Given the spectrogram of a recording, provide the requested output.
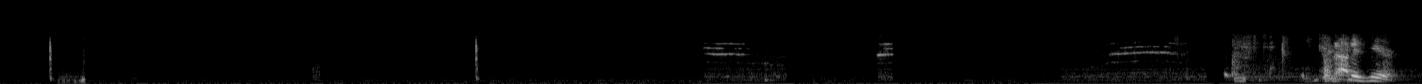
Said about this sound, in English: My cat wants to join the show. But no, I could hear it in the background.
